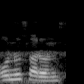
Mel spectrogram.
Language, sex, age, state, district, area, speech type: Bengali, female, 30-45, West Bengal, Kolkata, urban, read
